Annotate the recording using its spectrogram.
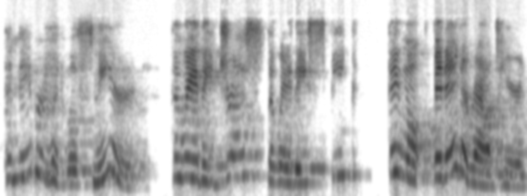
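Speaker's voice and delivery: high, softish fussy complaint; disapproving parents. A narrator's reading. Mom and Dad unimpressed by pirate neighbors, disapproving. Parents in story are not impressed.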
